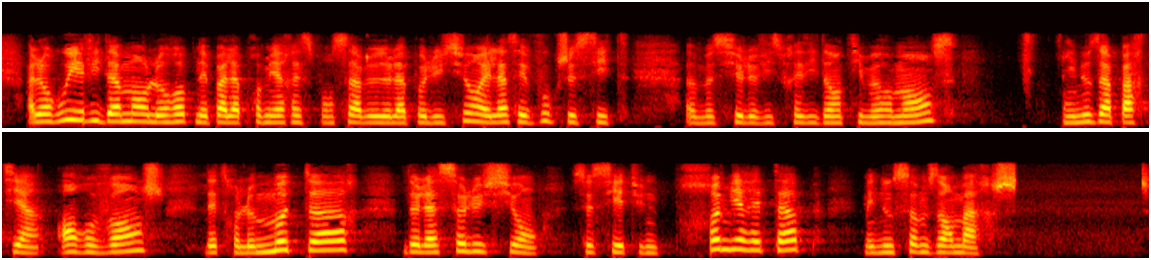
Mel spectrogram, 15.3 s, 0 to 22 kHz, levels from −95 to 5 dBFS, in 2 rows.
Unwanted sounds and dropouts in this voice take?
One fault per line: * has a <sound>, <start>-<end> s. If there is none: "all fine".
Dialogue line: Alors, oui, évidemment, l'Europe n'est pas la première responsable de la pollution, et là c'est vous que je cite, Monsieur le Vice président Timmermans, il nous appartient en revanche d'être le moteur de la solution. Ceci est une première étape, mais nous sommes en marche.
all fine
